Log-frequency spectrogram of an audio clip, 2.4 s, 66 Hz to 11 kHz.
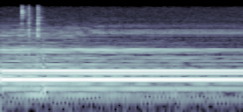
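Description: A distorted electric guitar chord on a Washburn N4, played through a Carl Martin PlexiTone overdrive pedal into a Marshall JCM800 amp, sustains and slowly fades with the pedal's boost switched on. A few faint clicks come near the start.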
